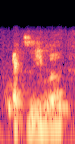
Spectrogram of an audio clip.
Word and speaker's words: eczema: So I get that the proper pronunciation of words is confusing to you, but it actually is pronounced eczema, not eczema. It's eczema, dog.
